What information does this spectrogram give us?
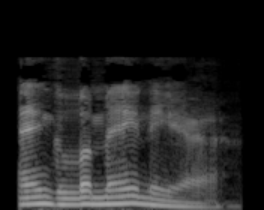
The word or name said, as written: anglomaniacal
